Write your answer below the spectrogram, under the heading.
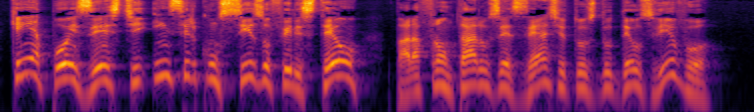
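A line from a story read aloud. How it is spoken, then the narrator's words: Ashamed, indignant exclamation. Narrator (Portuguese): Com vergonha e indignação exclamou Davi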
